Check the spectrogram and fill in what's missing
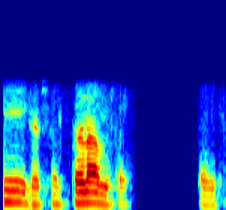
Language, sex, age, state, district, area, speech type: Hindi, male, 18-30, Uttar Pradesh, Prayagraj, rural, conversation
